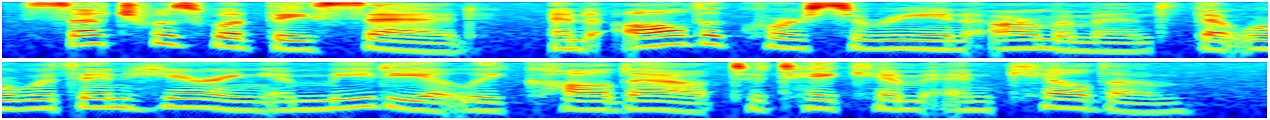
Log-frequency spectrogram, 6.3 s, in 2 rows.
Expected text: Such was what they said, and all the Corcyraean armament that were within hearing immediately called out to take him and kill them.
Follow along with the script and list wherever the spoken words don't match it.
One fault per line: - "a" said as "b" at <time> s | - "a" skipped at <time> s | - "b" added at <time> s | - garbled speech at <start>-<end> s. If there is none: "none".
none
